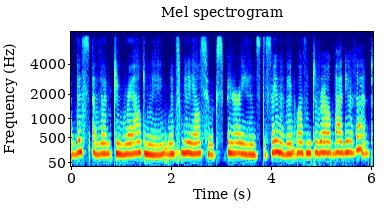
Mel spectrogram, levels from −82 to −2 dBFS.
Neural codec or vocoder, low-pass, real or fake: codec, 16 kHz, 1 kbps, FreqCodec, smaller model; 7.2 kHz; fake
